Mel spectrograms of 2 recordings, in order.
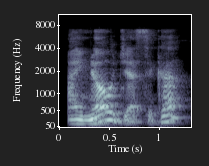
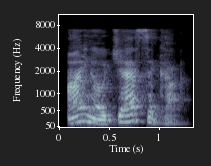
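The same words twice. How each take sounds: First: The voice keeps rising at the end. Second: The voice rises then falls at the end. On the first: The person is being addressed by name. "rising intonation because you're saying Jessica's name at the end of your statement" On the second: It is a simple statement about knowing her. "rising falling intonation because you're making a simple statement"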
